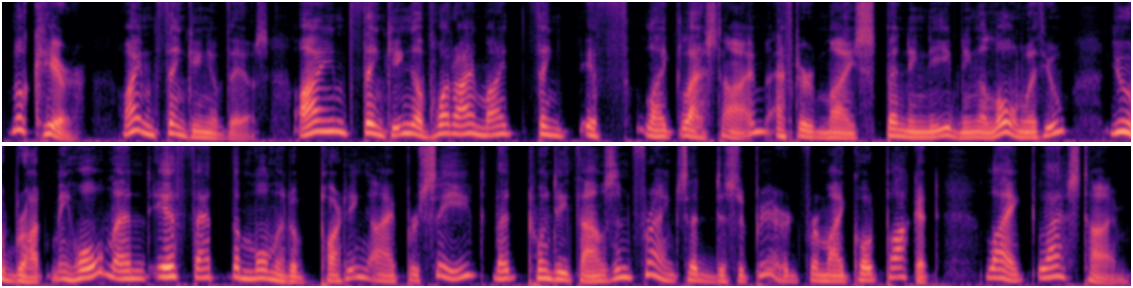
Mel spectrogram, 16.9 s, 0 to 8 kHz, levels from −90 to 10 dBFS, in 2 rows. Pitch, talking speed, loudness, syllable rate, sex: 155 Hz, 180 wpm, -21 LUFS, 4.6 syllables/s, male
